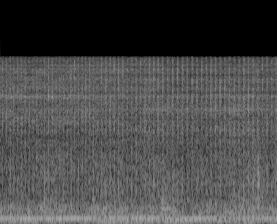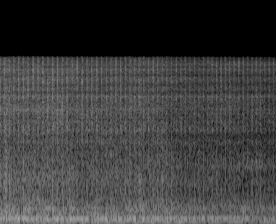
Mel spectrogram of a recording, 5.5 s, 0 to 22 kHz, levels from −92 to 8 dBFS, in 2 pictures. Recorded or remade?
remade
